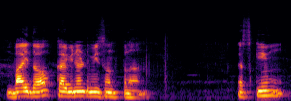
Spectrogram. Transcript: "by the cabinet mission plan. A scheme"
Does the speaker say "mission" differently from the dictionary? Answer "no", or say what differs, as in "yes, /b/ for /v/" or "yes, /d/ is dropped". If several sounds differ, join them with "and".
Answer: yes, /s/ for /ʃ/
